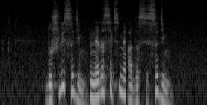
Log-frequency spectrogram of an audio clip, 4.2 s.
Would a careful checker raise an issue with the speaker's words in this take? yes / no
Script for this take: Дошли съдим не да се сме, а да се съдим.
no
